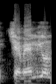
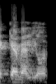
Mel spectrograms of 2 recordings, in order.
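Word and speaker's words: chameleon: ये बोलते कैमेलियन है, लेकिन H का उच्चारण नहीं करते हैं, लेकिन फिर भी एक H आता है यहाँ पे। तो ये है कैमेलियन, लेकिन चैमेलियन नहीं बोलते, बोलते कैमेलियन है।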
